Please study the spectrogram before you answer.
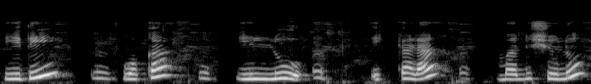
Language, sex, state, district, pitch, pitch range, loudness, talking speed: Telugu, female, Andhra Pradesh, Annamaya, 275 Hz, 250-365 Hz, -16 LUFS, 50 wpm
